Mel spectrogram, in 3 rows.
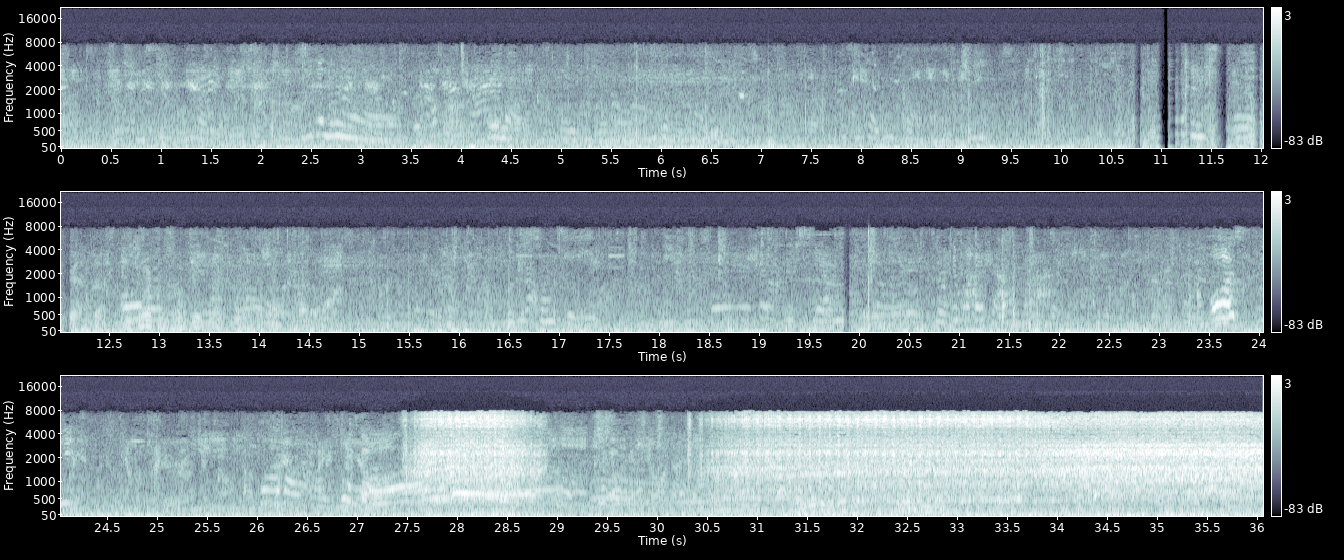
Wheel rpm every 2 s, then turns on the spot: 0, 0, 0, 0, 0, 0, 0, 0, 0, 0, 0, 0, 0, 60, 20, 100, 120, 120.
none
